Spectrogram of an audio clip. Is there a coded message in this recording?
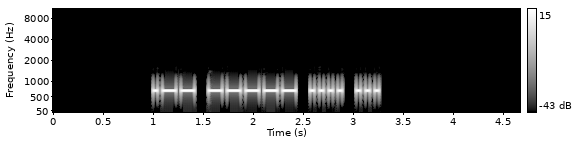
Yes: Morse code from 1.0 to 3.3 s, heard as a keyed tone, about 24 wpm, 700 Hz. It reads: W0HS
